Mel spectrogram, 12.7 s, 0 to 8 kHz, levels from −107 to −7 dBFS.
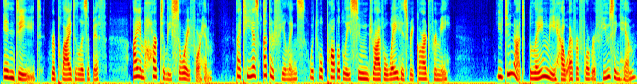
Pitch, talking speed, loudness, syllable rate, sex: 215 Hz, 155 wpm, -18 LUFS, 5.1 syllables/s, female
